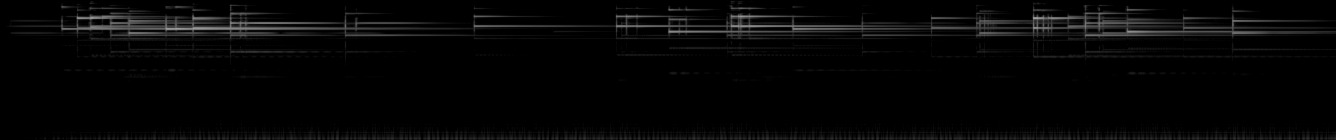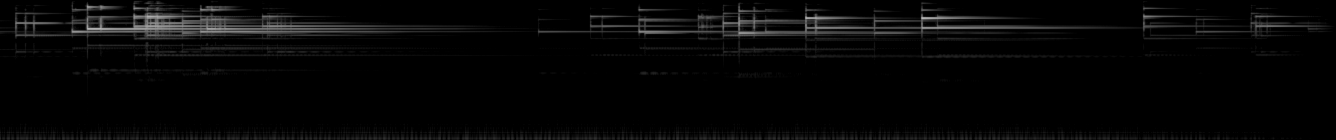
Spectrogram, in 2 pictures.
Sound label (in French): carillon petit meditation cristal noir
